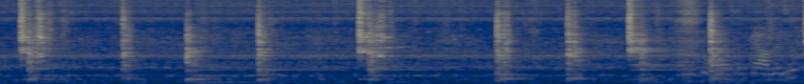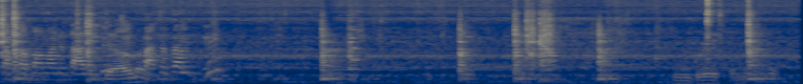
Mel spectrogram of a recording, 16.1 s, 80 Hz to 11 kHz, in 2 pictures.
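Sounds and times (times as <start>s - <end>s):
chillies frying in oil: 0.0s - 16.0s
metal ladle clanking in pot: 3.6s - 4.1s.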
